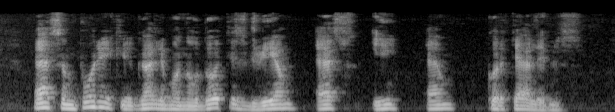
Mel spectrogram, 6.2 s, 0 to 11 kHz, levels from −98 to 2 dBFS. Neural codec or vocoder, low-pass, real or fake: none; 7.2 kHz; real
